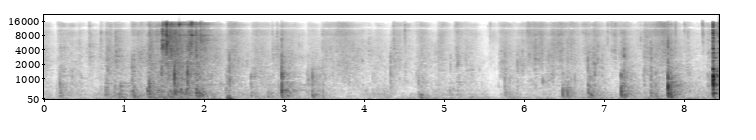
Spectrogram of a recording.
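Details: A raw whole Thai duck eaten by nomyen the Pit Bull. Scattered crunches and wet gnawing, an early loud burst of tearing, then quieter, uneven chewing with short pauses and a sharp crack at the end.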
